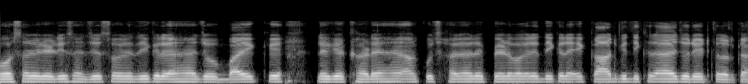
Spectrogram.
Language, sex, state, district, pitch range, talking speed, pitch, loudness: Hindi, male, Punjab, Pathankot, 125-130 Hz, 295 wpm, 130 Hz, -15 LUFS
